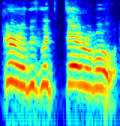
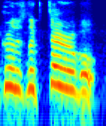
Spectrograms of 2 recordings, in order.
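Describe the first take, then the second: First: High, loud cry of dismay at her makeup; dismayed complaint. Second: Higher retold whine about the makeup; dismayed complaint. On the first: Retold or imitated. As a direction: whine that it looks awful. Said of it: "I used to be like". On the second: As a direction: complain that it looks bad. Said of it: "I'm like".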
